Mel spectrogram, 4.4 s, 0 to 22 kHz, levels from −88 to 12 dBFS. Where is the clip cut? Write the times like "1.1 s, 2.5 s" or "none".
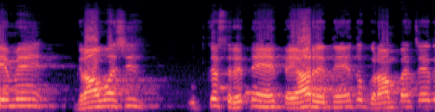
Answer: none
